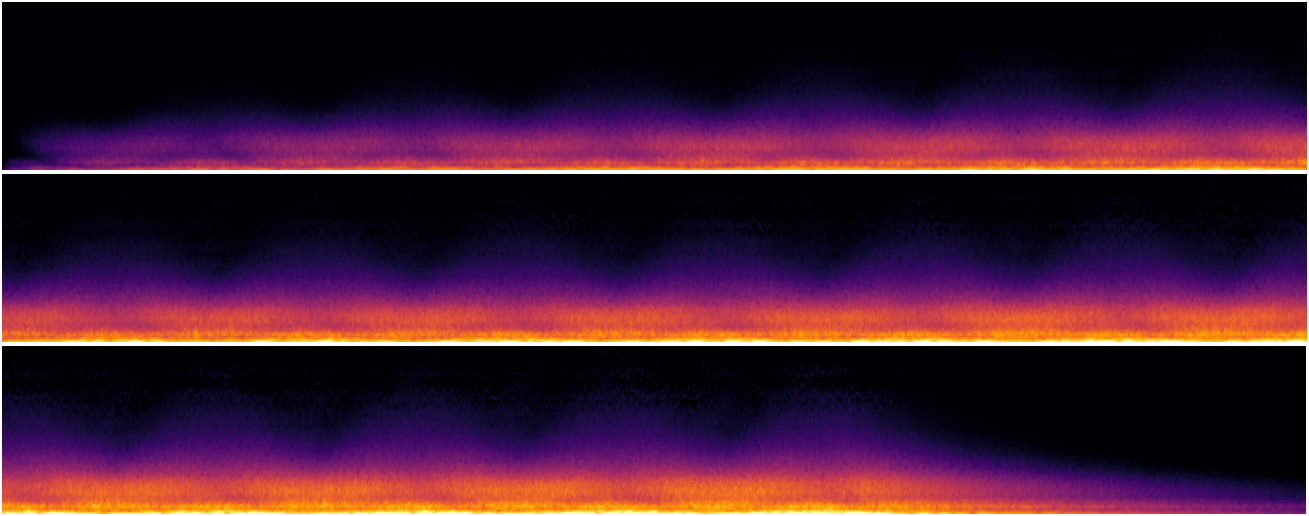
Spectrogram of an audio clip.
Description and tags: Cinematic Dramatic Buildup
Album: Cinematic sounds
build-up, film, haunted, horror, movie, phantom, scary, suspense, thriller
